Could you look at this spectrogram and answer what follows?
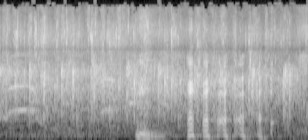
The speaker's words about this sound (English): We can clap.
